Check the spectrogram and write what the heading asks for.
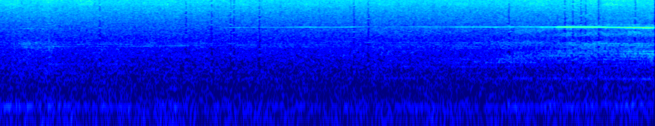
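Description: Near silence: a faint steady low hum, with a faint thin high tone coming in about three seconds in.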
